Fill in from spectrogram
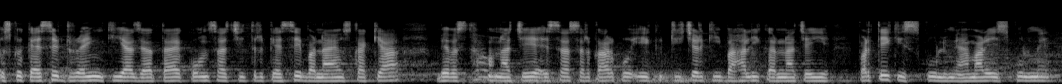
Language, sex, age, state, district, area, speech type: Hindi, female, 45-60, Bihar, Begusarai, rural, spontaneous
